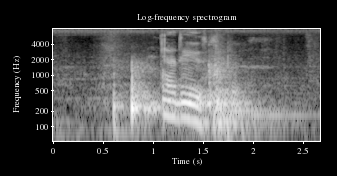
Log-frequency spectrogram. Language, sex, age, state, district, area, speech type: Hindi, male, 30-45, Uttar Pradesh, Mau, rural, spontaneous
